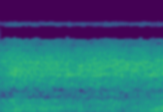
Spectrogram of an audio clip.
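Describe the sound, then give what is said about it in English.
A car engine roars loudly as a man hurriedly drives away, a steady, rushing drone that holds for under two seconds with no voices. “Hopped into his car and took off like a scalded skunk.”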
